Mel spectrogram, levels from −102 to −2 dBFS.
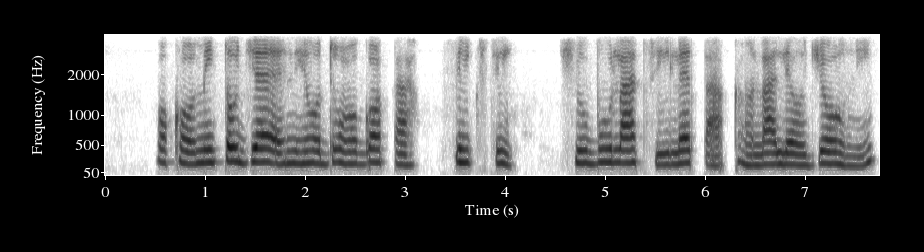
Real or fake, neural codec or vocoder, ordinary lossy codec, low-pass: fake; codec, 24 kHz, 3 kbps, HILCodec; Opus, 24 kbps; 3.6 kHz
